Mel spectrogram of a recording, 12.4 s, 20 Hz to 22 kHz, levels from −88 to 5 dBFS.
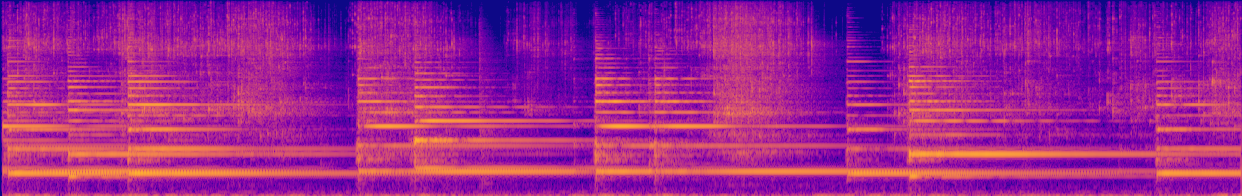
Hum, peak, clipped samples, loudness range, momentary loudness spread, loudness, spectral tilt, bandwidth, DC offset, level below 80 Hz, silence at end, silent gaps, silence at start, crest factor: none; 0 dBFS; under 0.1%; 3 LU; 13 LU; -17 LUFS; 1.5 dB/octave; over 20 kHz; under 0.1%; -42 dBFS; 0 s; none; 0 s; 18 dB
